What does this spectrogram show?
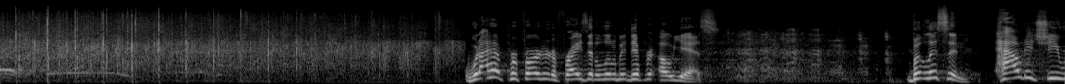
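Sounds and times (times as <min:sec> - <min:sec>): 
audience applause: 0:00.0 - 0:04.7
speech: 0:04.6 - 0:07.3, 0:09.1 - 0:10.6
laughter: 0:07.2 - 0:09.1.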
